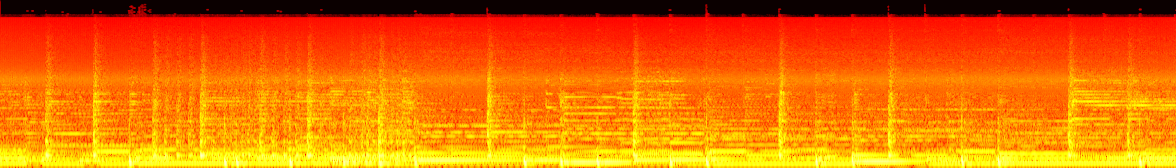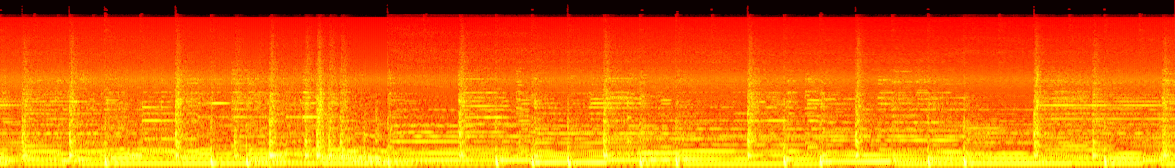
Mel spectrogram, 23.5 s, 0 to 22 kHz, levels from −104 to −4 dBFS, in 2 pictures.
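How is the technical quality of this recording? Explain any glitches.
The recording carries one fault from start to finish: mains buzz. Switching spikes leak in twice per 50 Hz cycle, spreading harmonics into the kilohertz range, leaving a steady, raspy buzz roughly 15 dB below the sound.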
